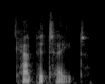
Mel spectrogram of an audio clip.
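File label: "capitate", English, British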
